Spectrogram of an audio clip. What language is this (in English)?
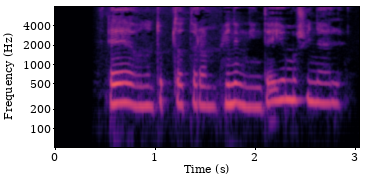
Bashkir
